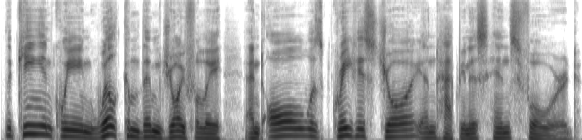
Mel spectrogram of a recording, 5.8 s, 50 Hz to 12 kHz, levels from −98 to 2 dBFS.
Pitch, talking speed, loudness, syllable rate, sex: 135 Hz, 155 wpm, -18 LUFS, 4.6 syllables/s, male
